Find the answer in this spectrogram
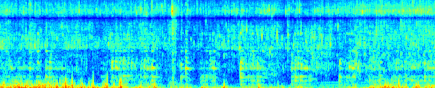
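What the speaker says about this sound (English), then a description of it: "all the water's draining." Water draining from an opened pool filter during a pool closing, a steady broadband gush and trickle with gurgling, close and fairly loud throughout.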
